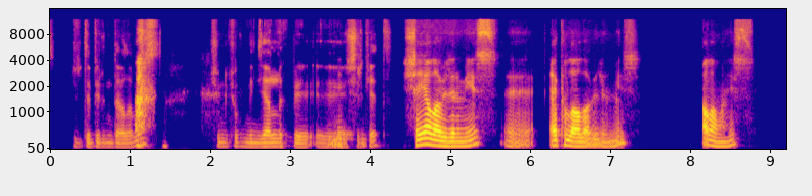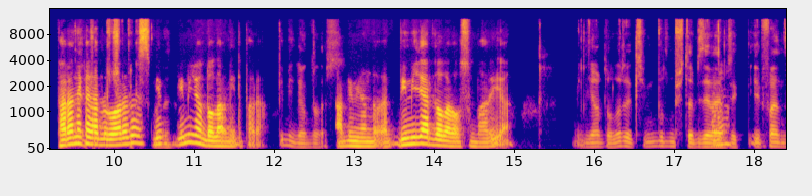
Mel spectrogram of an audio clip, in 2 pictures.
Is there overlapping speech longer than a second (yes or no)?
yes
